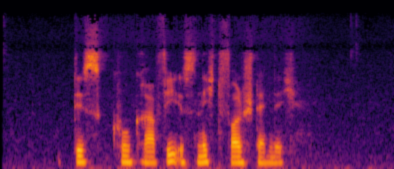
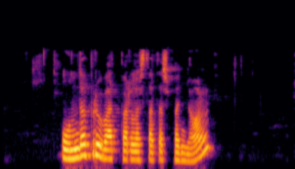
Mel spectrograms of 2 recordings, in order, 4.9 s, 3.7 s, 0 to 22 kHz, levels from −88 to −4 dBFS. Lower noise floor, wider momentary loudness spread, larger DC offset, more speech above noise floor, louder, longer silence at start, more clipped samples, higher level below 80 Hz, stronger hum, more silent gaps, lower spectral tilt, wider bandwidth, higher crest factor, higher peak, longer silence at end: second, -56 dBFS vs -75 dBFS; first, 11 LU vs 8 LU; neither; second, 33 dB vs 60 dB; second, -23 LUFS vs -16 LUFS; about the same, 0.7 s vs 0.75 s; neither; about the same, -54 dBFS vs -58 dBFS; neither; neither; second, -4 dB/octave vs -6 dB/octave; first, 16.5 kHz vs 7.8 kHz; about the same, 20 dB vs 16 dB; second, -6 dBFS vs -2 dBFS; first, 1.25 s vs 1.05 s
